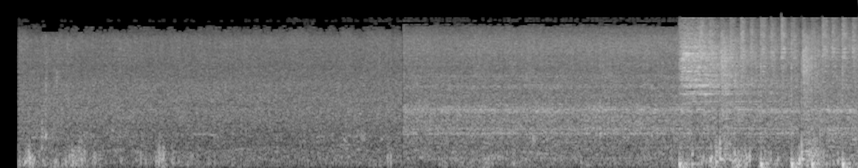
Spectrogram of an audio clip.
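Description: Steady rushing noise with no clear features, then background music with a drum kit beat comes in about ten seconds in.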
